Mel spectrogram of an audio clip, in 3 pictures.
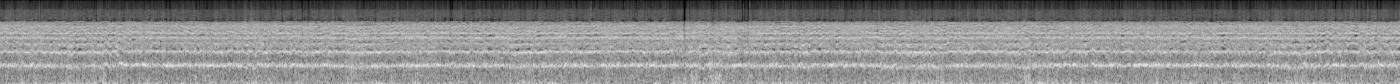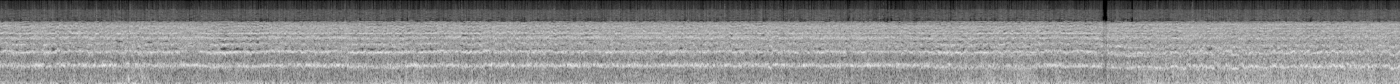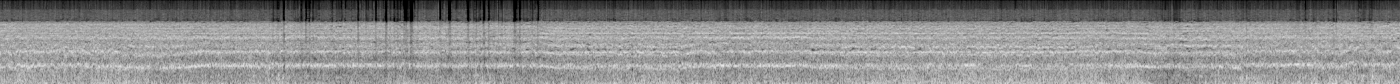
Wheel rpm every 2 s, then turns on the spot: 230, 230, 230, 230, 220, 230, 230, 230, 230, 230, 240, 230, 210, 190, 200, 230, 230, 220, 210, 210, 240.
none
